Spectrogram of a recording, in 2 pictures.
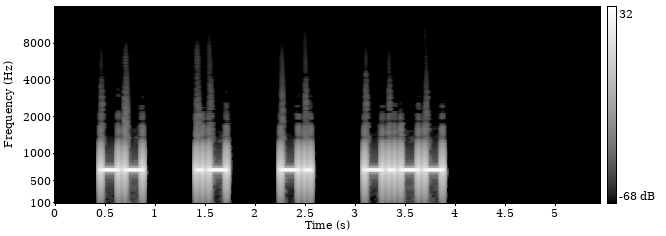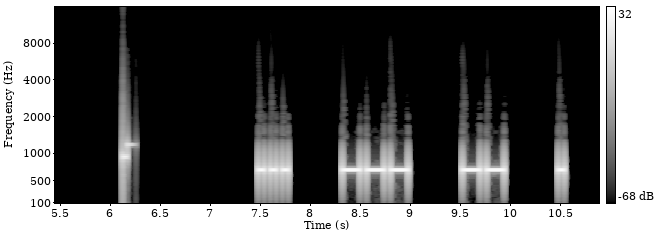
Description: Morse code, heard as a keyed tone, about 20 wpm, spaced as for 11 wpm, 700 Hz. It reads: MANY SOME
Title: 3x Character Spacing - Top 300 Words - 20wpm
